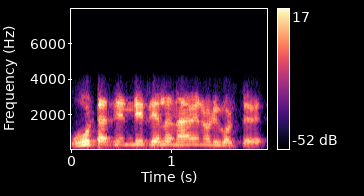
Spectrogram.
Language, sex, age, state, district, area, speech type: Kannada, male, 60+, Karnataka, Udupi, rural, conversation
